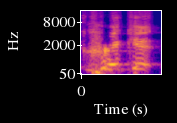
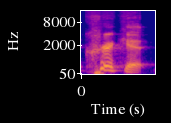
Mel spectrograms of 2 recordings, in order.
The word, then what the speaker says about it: Cricut: It's called the Cricut machine. It's spelled Crick, but it said Cricut. It's spelled Cricut, but it's called Cricut.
